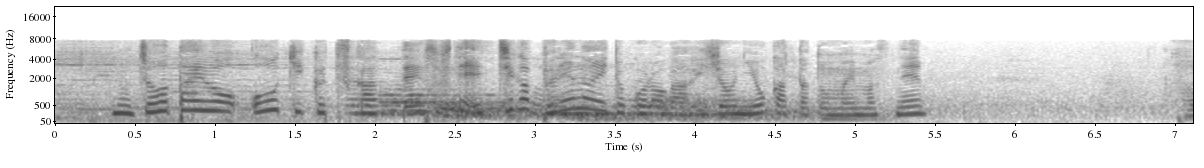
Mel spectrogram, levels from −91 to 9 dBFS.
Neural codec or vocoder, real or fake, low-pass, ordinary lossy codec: none; real; none; none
